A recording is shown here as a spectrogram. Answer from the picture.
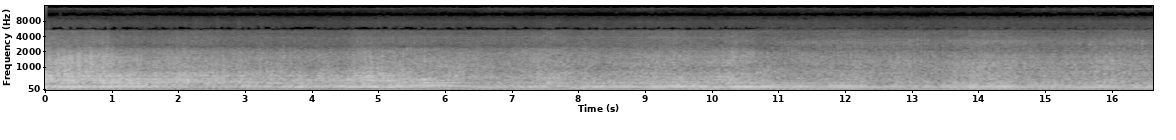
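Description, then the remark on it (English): A helicopter flyover over Kid Rock's pool roars overhead, its rotor chop and engine drone loud and steady throughout with no one speaking. “The pilots who did this flyover were suspended”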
